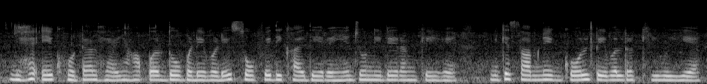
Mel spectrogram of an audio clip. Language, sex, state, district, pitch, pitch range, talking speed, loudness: Hindi, female, Uttar Pradesh, Saharanpur, 205 Hz, 200-215 Hz, 220 wpm, -15 LUFS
